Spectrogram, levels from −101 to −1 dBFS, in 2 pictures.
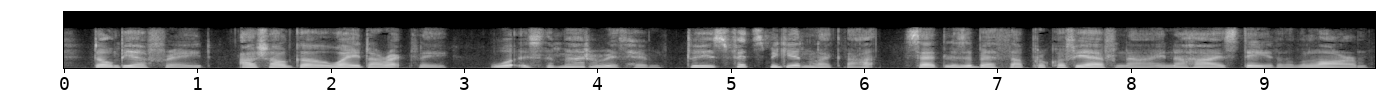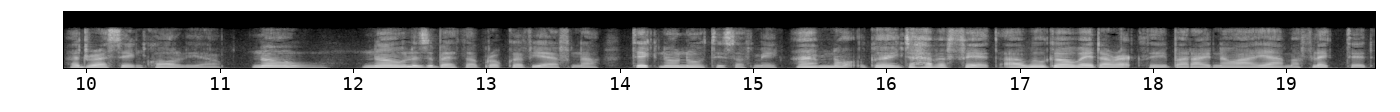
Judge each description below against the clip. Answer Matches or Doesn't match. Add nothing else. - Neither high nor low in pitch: Matches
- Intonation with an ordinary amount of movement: Doesn't match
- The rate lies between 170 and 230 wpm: Matches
